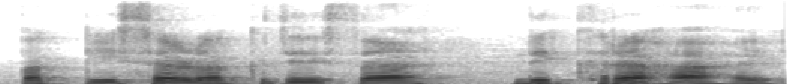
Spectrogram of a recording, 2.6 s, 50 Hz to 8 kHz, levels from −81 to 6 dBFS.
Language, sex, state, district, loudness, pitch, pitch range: Hindi, female, Maharashtra, Mumbai Suburban, -18 LUFS, 190 Hz, 165-195 Hz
